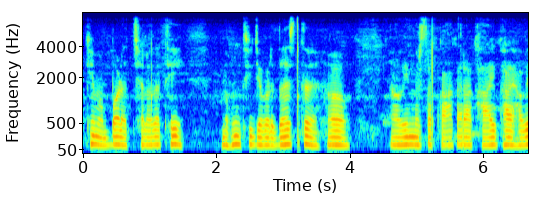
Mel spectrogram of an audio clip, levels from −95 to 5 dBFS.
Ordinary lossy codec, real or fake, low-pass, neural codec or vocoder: none; real; 7.2 kHz; none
